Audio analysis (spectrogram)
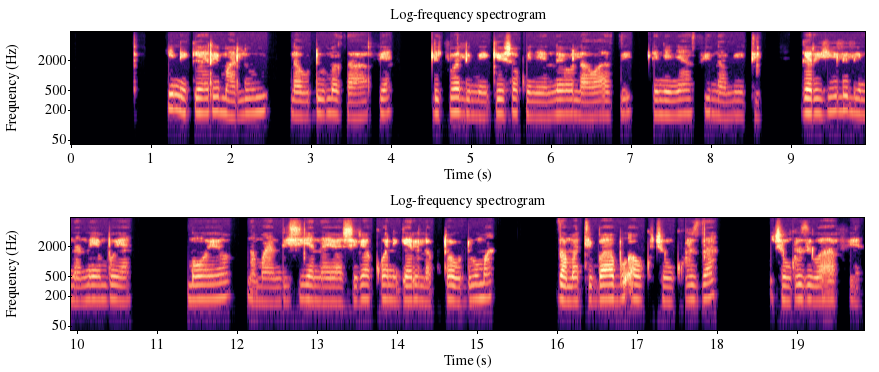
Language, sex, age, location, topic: Swahili, female, 18-24, Nairobi, health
